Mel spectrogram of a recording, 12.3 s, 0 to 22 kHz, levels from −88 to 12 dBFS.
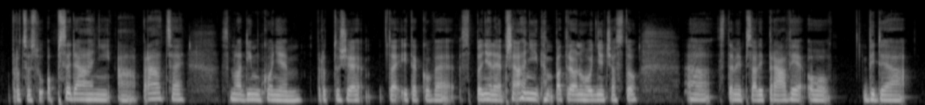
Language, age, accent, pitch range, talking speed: Czech, 40-59, native, 150-170 Hz, 115 wpm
